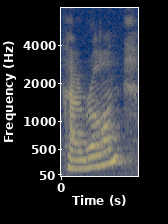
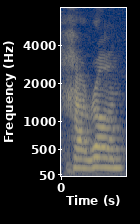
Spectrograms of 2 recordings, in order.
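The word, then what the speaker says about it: Charon: you call in english now is called kar kharon but actually in greek you should pronounce this is haron and you will see that both this religious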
